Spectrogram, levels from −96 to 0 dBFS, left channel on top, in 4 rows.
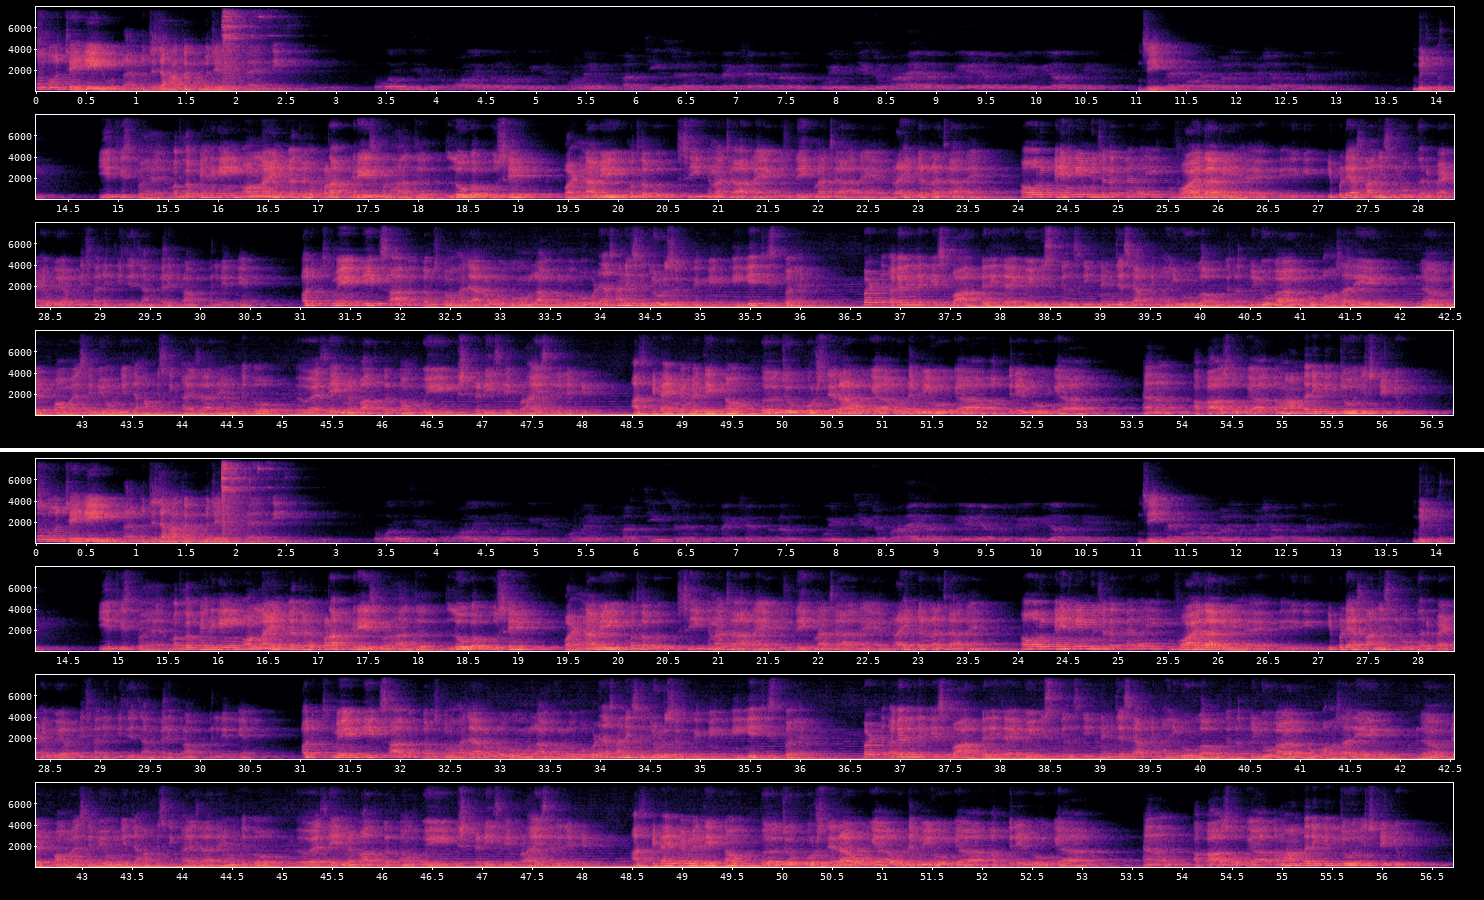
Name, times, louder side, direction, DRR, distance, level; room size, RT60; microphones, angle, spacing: voice 1, 0.0-2.5 11.0-11.2 13.8-13.9 14.8-19.1 19.5-23.6 24.0-30.5 31.0-36.1 36.6-41.8 42.2-48.1 48.5-53.0 53.6-56.2, equal, ahead, -2 dB, 0.3 m, -27 dB
sound 1, 1.8-2.9, right 3 dB, 85° right, 0.8 m, -35 dB
voice 2, 3.4-10.6 11.1-13.1 19.9-20.1 31.0-31.3, right 1 dB, 30° right, -6 dB, 1.1 m, -43 dB
sound 2, 32.2-50.4, left 2 dB, 50° right, 0.7 m, -32 dB
4.5 x 3.1 x 3.0 m, 1.5 s
head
